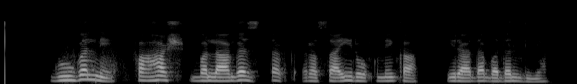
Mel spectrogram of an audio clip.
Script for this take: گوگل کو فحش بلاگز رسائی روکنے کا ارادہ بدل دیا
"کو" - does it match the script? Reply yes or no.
no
